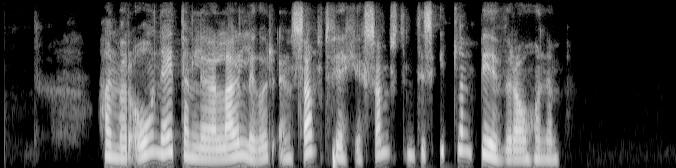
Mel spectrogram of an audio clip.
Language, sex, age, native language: Icelandic, female, 30-39, Icelandic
